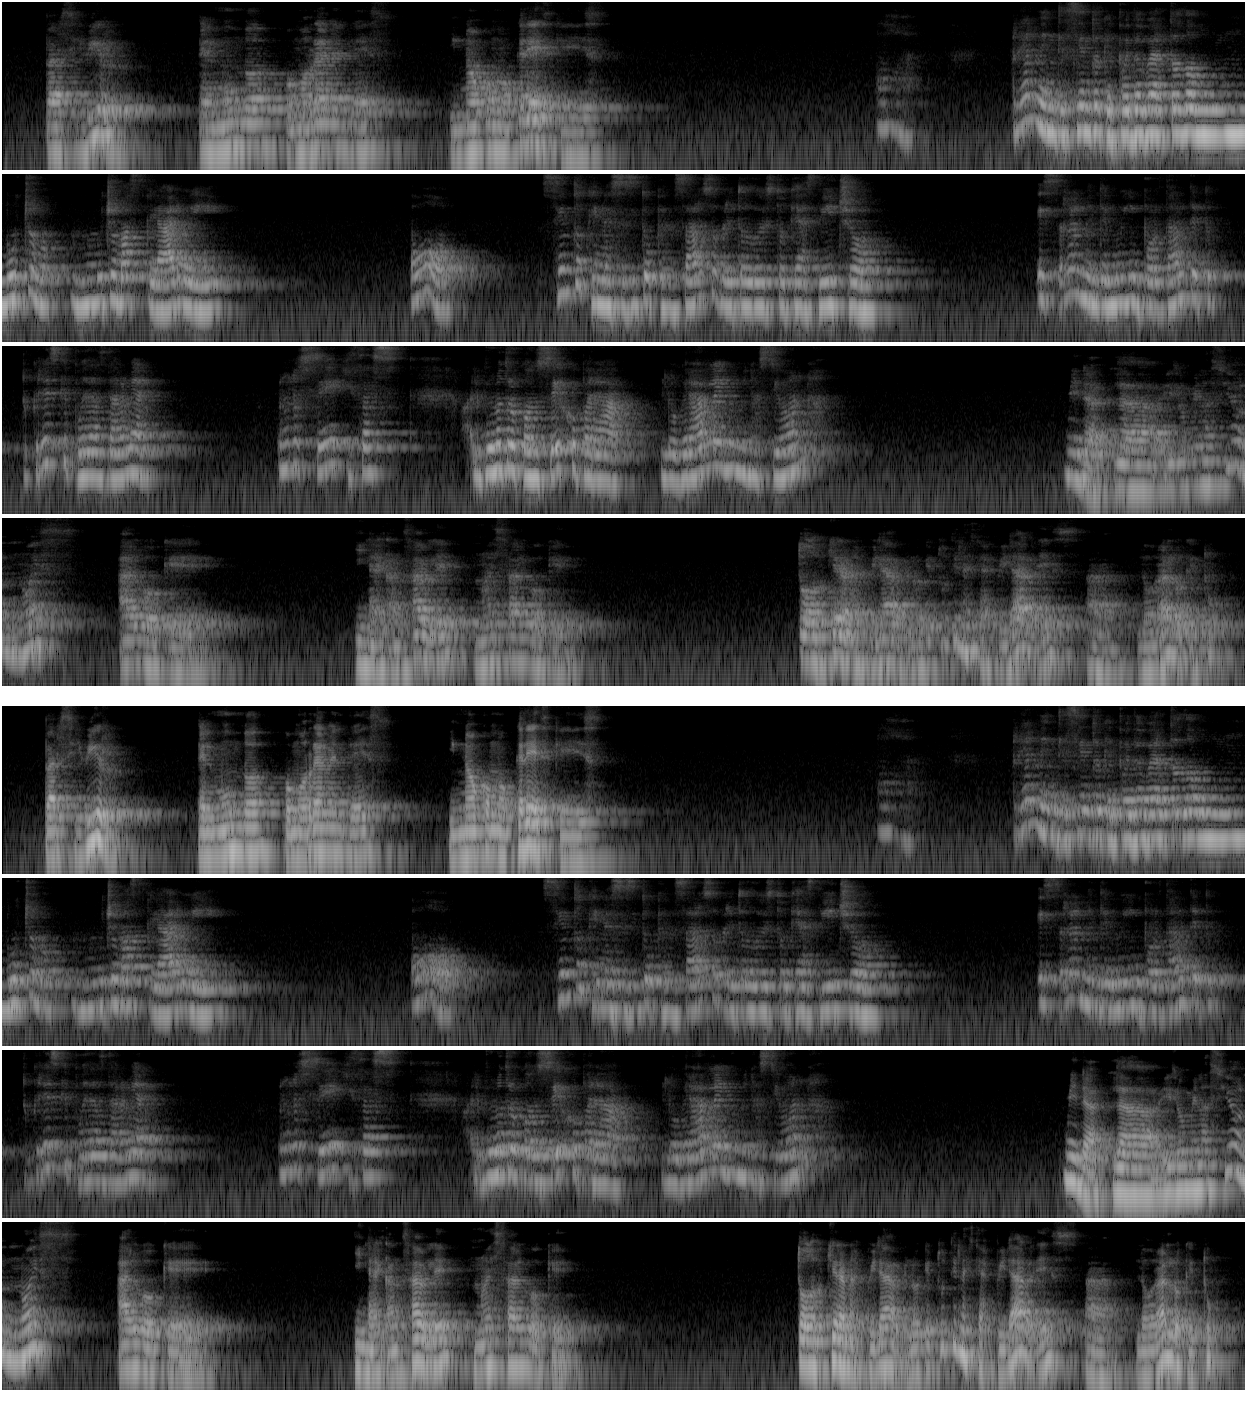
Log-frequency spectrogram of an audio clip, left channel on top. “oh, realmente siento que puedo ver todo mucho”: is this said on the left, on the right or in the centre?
Left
